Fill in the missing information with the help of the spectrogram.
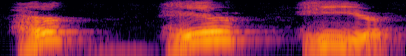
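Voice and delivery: her with a short er, then here with a long ee; her against here. Shown as a demonstration. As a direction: contrast her and here clearly. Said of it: "الكلمة التالتة اللي هي هنا". (her و here بفرق واضح بين الصوتين)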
